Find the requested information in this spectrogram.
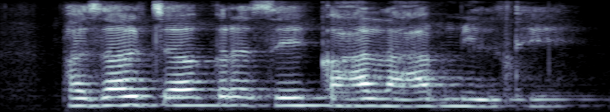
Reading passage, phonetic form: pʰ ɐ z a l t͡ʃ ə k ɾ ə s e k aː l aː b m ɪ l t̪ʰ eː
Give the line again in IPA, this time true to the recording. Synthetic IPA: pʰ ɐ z ə l t͡ʃ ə k ɾ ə s e k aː l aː b m ɪ l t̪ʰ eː

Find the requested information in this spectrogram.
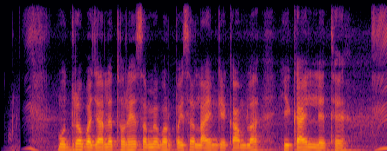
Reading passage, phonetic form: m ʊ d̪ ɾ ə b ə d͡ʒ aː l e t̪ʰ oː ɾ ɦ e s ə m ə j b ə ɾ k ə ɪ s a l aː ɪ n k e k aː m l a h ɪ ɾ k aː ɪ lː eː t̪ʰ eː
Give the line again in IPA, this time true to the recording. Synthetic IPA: m ʊ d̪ ɾ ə b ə d͡ʒ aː l e t̪ʰ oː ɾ ɦ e s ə m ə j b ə ɾ p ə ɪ s a l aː ɪ n k e k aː m l a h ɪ k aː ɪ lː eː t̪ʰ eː

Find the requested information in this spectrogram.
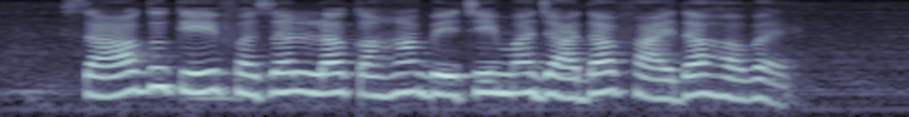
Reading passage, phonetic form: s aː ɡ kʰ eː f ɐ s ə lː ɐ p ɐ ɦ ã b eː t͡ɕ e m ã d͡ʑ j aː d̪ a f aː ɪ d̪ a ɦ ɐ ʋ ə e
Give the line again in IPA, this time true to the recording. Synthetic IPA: s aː ɡ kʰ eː f ɐ s ə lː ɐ k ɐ ɦ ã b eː t͡ɕ e m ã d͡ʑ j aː d̪ a f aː ɪ d̪ a ɦ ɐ ʋ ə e

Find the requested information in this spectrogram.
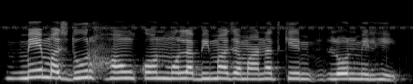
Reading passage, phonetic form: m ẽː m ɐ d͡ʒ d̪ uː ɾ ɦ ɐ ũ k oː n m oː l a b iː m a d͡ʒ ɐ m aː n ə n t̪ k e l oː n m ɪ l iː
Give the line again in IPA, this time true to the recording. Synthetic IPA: m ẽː m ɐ d͡ʒ d̪ uː ɾ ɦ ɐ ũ k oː n m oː l a b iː m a d͡ʒ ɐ m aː n ə t̪ k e l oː n m ɪ l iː

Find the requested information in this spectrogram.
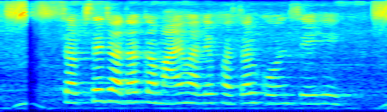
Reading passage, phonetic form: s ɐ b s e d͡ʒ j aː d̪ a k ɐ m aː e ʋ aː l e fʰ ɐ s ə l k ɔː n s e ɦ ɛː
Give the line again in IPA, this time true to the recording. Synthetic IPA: s ɐ b s e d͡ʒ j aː d̪ a k ɐ m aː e ʋ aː l e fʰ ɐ s ə l k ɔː n s e ɦ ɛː

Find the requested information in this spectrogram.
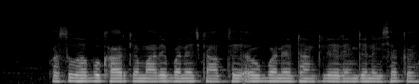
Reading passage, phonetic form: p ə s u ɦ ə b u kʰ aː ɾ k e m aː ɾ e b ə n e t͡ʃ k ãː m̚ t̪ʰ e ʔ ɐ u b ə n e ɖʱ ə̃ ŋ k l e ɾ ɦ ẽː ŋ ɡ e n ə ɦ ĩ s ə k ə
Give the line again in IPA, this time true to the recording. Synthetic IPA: p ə s u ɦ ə b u kʰ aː ɾ k e m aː ɾ e b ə n e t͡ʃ k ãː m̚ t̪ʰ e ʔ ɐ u b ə n e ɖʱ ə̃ ŋ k l e ɾ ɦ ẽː ŋ ɡ e n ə ɦ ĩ s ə k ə

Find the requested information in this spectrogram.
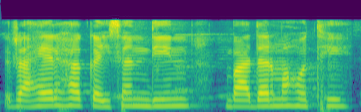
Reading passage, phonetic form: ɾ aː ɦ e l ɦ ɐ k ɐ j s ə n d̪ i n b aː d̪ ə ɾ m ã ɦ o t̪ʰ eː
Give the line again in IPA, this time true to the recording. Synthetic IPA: ɾ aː ɦ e ɾ ɦ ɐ k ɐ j s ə n d̪ i n b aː d̪ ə ɾ m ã ɦ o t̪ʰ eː

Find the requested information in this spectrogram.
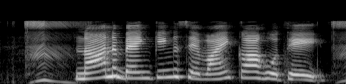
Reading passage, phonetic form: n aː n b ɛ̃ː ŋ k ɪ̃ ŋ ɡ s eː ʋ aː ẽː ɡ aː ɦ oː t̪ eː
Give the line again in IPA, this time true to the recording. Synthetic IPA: n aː n b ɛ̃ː ŋ k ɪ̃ ŋ ɡ s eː ʋ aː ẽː k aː ɦ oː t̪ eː

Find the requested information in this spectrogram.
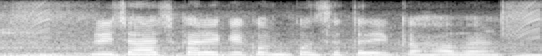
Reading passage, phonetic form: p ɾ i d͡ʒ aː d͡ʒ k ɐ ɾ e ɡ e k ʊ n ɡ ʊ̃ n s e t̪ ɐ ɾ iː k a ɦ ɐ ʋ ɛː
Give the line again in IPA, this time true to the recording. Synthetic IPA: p ɾ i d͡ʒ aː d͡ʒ k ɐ ɾ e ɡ e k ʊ n k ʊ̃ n s e t̪ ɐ ɾ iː k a ɦ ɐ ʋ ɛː

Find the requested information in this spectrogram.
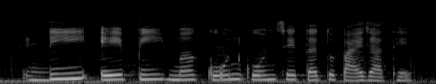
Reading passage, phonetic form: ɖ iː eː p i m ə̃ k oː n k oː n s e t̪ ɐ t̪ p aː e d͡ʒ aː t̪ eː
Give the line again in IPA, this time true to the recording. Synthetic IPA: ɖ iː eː p i m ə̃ k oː n k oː n s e t̪ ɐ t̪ p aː e d͡ʒ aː t̪ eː

